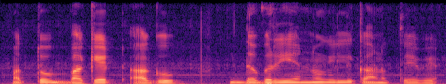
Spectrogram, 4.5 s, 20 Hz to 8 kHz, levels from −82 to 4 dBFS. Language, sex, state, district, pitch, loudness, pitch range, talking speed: Kannada, male, Karnataka, Koppal, 110 Hz, -18 LUFS, 100-115 Hz, 80 wpm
